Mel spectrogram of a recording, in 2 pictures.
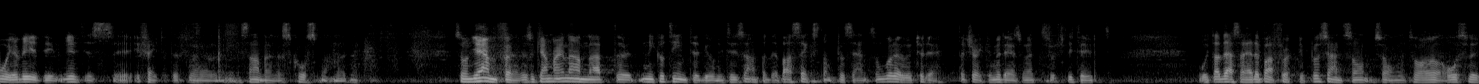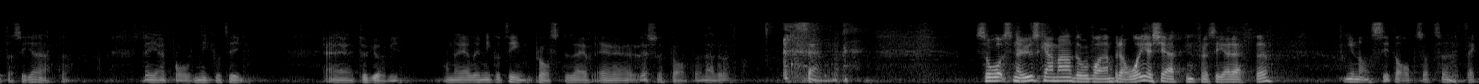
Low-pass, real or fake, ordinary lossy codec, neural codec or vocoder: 7.2 kHz; fake; none; codec, 16 kHz, 1.1 kbps, Voila-Tokenizer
